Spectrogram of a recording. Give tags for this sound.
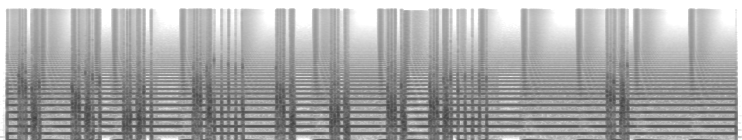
Audacity
demodulated
experimental
image-to-sound
light-probe
light-to-sound
modulated-light
Nyquist-prompt
processed
tv-remote

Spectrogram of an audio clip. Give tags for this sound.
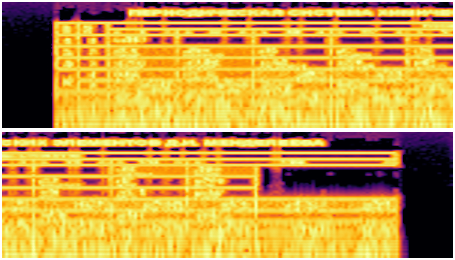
electronic
rhytmic
abstract
effect
image
audiopaint
weird
image-to-sound

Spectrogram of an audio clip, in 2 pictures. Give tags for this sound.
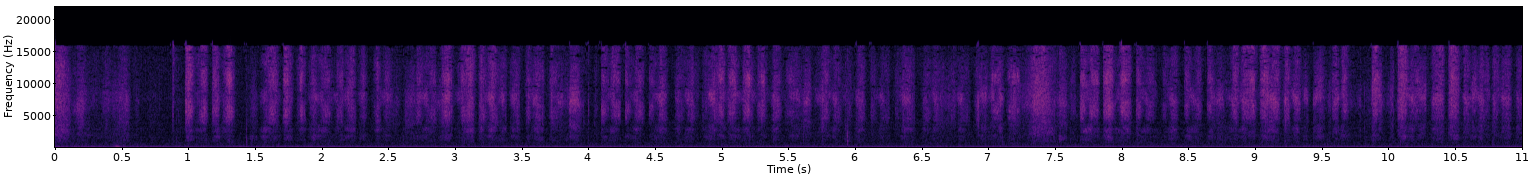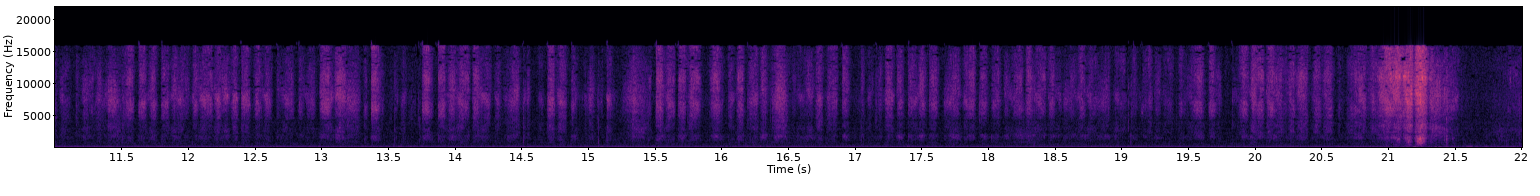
handwriting
paper
pencil
scratchy
writing

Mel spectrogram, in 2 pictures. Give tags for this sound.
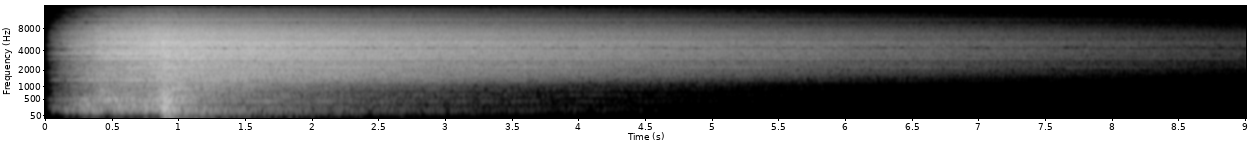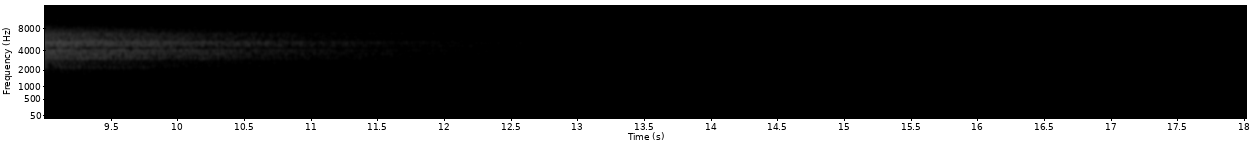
cymbal
echo
fx
metal
reverse

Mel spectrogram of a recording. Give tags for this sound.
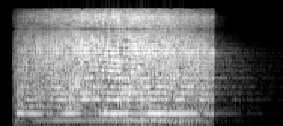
audio
gameaudio
effects
indiegame
game
soundeffects

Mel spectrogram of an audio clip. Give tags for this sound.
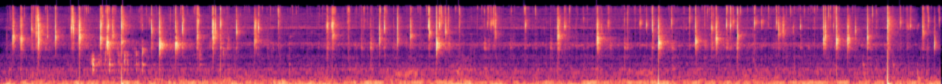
sink
water
azienka
zlew
toilet

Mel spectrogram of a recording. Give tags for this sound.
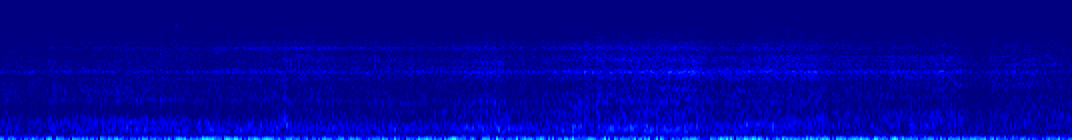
wood
interaction
scratch

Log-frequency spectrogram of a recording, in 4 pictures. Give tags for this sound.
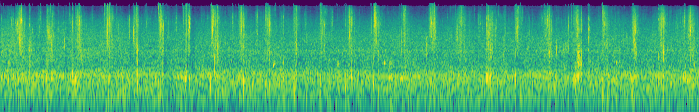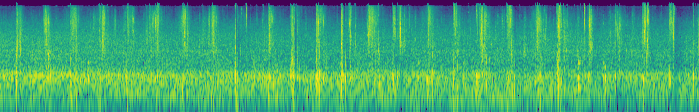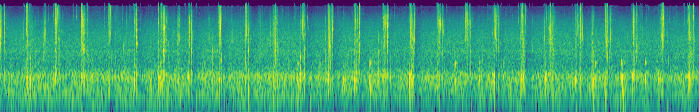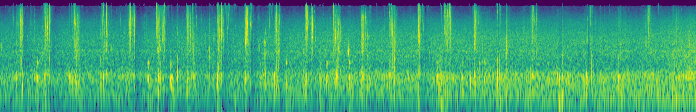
field-recording
Nature
oregon
stream
waterfall

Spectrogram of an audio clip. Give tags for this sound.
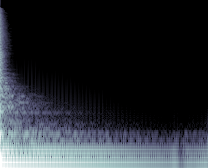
drum
velocity

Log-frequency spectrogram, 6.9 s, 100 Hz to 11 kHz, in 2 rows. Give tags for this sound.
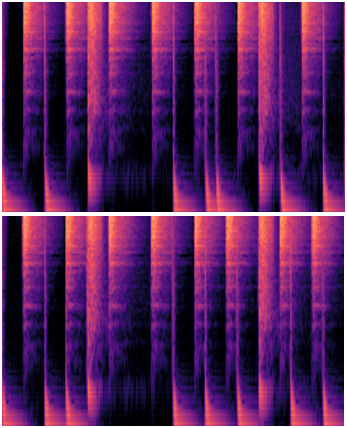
hi
open
dubstep
loop
minimal
kick
140

